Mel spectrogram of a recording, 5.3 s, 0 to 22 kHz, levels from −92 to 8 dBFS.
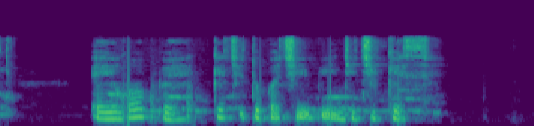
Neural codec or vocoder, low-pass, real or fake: none; 7.2 kHz; real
